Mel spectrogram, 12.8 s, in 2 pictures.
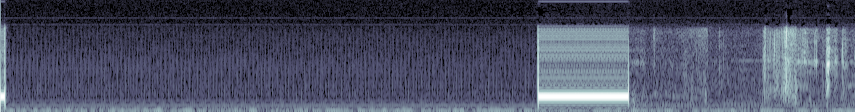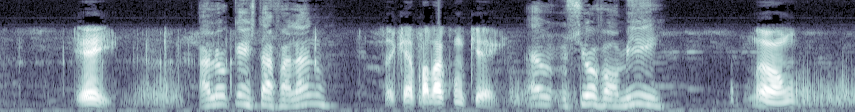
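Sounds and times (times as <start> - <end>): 
telephone tone as a call is placed: 4.0 - 4.8
speech: 7.0 - 12.6.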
